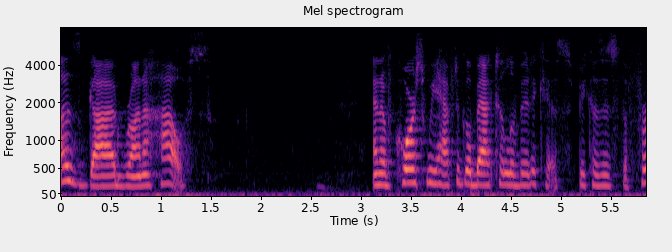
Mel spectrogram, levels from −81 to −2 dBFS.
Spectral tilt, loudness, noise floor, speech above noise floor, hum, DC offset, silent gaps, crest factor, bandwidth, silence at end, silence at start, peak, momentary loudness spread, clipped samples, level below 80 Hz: -7 dB/octave; -31 LUFS; -56 dBFS; 25 dB; none; under 0.1%; none; 22 dB; 7.6 kHz; 0 s; 0 s; -12 dBFS; 14 LU; under 0.1%; -60 dBFS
